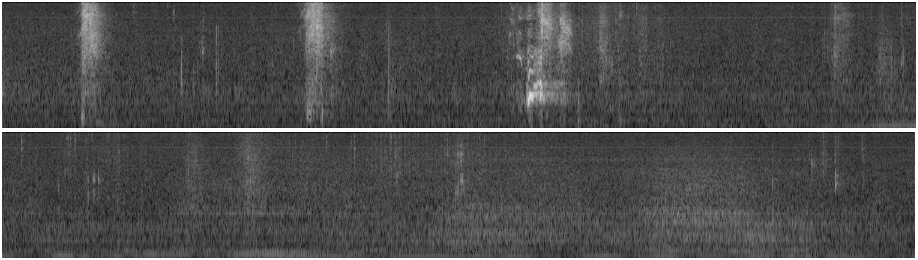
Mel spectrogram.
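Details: Pomeranian Hana sneezing several times in a row: three sharp, explosive sneezes within the first four seconds, then quieter breaths and faint rustling.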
